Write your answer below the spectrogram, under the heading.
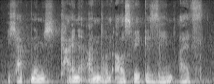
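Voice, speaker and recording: A very deep, low-pitched man at a very slow pace, with very wide pitch swings, over noticeable background noise. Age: 70s. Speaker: Zen teacher. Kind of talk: dharma talk. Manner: casual, with fillers.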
